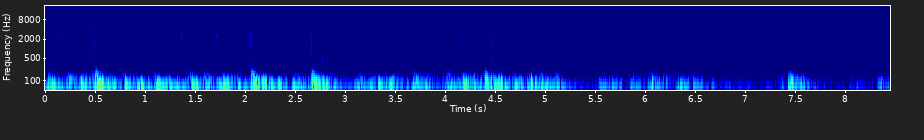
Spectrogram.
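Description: Faint typing on a computer keyboard: a quick run of keystrokes that thins out after about five seconds, with one soft knock near the end.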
